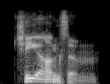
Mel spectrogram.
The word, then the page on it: cheongsam: British English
